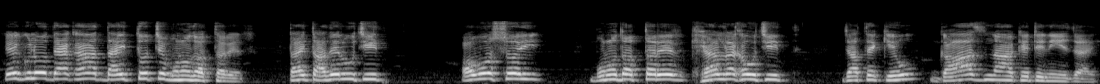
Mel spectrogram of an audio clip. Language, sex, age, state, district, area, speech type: Bengali, male, 60+, West Bengal, South 24 Parganas, rural, spontaneous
